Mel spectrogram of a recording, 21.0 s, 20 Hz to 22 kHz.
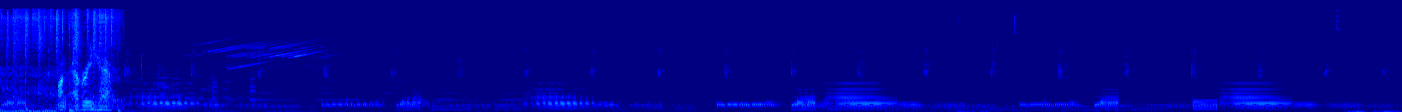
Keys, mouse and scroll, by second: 0.4 shift+middle click, 1.0 click, 2.1 middle click, 2.2 KP_3, 2.4 shift+middle click, 2.9 click, 4.2 click, 4.6 click, 5.3 click, 5.8 click, 6.9 middle click, 7.0 KP_3, 7.4 shift+middle click, 7.9 click, 9.3 click, 9.4 shift+middle click, 9.9 click, 11.1 click, 11.5 click, 12.6 click, 12.9 click, 13.5 click, 13.8 click, 14.5 middle click, 14.9 KP_1, 16.4 ctrl+z, 16.8 middle click, 17.5 middle click, 17.9 click, 19.1 middle click, 19.9 click, 20.0-21.0 middle drag.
